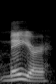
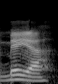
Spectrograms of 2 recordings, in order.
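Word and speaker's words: mayor: 이걸 우리가 미국식으로 발음하면 우리 한번 따라해 보도록 할까요? 메이어. 메이어. 명확해. 하지만 이거는 영국식 발음으로, 아, 미국식 발음으로 잘 안 내. 그래서 영국식 발음으로 R 발음을 안 합니다.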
